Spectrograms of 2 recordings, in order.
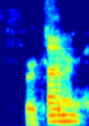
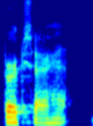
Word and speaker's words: Berkshire: Berkshire, as we would say, just to make sure everyone caught the pronunciation there. Berkshire.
